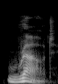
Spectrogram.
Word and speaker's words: route: By the way, the word route is pronounced route in U.S. English.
